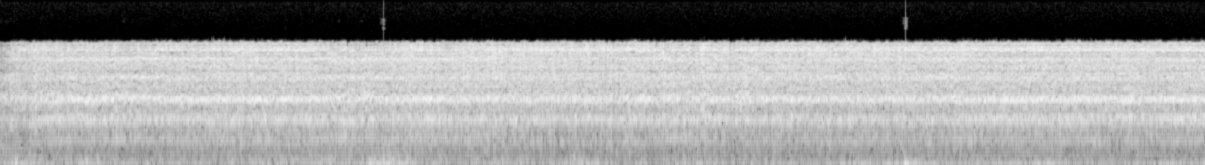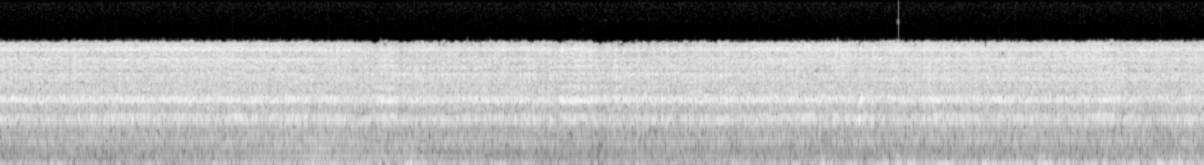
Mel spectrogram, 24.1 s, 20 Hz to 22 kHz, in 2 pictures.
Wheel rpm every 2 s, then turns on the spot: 140, 160, 160, 160, 160, 160, 160, 160, 160, 160, 160, 160.
none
